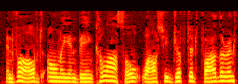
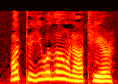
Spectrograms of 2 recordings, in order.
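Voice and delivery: a higher, sharper demand; a hint of a stern Fremen woman; 7 semitones higher, 3 dB louder than usual. A narrator's reading. Hara confronting Ghanima alone, lightly voiced demand.

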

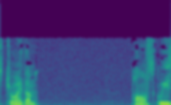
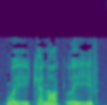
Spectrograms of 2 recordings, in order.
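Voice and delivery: higher character voice, measured and firm; Dory, firm woman; 5 semitones higher, slower than usual. Acted. Dory urges Paul to take the dwarf, firmly. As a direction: lift the voice for a resolute woman.

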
